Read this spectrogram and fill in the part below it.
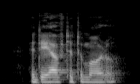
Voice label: Voice Acting, es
